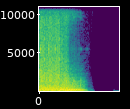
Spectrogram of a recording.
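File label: machine gun; svencoop; classic; zombieman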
